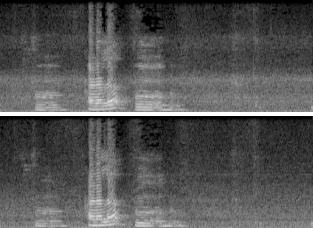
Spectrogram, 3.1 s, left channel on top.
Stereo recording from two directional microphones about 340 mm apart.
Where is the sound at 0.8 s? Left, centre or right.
Centre.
